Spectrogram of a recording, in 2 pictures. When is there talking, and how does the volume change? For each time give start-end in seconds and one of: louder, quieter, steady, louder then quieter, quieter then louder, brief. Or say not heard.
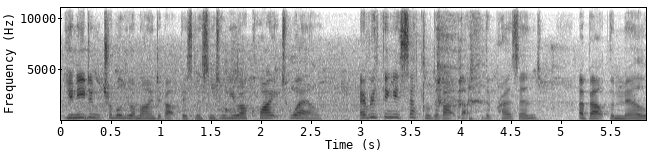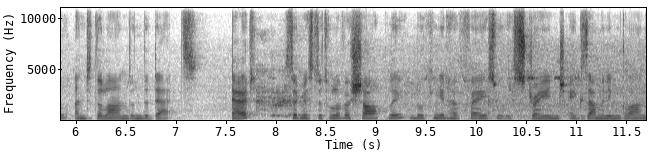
0.0-11.6 steady.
